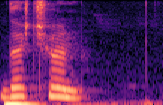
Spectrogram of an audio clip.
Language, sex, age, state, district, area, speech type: Kashmiri, female, 30-45, Jammu and Kashmir, Ganderbal, rural, read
